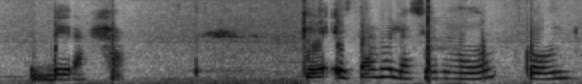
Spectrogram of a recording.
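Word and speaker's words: ברכה: de la raíz BRK, que se puede pronunciar Berajá, que está relacionado con 4 significados: bendecir, abundancia, prosperidad y arrodillarse.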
